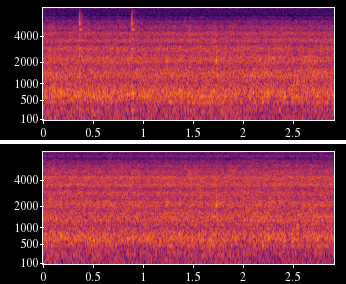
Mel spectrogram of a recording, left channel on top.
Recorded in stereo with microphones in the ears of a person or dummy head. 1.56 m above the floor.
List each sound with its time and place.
0.0 s running water: 5° right (ahead or behind), 2 m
